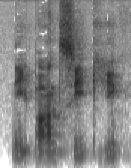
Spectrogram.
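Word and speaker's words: Nippon Seiki: inlay they sell this little decal that's the nippon siki that's how you say it a little decal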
